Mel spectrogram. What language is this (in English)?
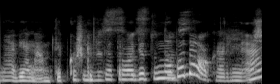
Lithuanian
